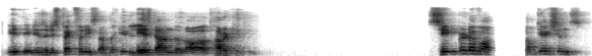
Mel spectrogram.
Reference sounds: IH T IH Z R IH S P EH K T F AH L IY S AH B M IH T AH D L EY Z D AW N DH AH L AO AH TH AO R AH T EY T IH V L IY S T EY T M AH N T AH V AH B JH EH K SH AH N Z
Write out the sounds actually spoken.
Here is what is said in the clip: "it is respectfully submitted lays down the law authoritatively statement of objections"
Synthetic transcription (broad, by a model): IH T IH Z R IH S P EH K T F AH L IY S AH B M IH T AH D L EY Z D AW N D AH L AO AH T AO R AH T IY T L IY S T EY T M AH N T AH V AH B JH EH K SH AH N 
